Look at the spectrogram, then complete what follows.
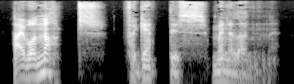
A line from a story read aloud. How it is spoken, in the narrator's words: Sire Kay said in an undertone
